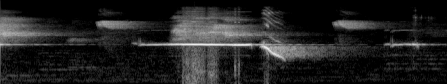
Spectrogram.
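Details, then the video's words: Lure sound of the sirtu bird for trapping: hissy high chirps, then one long level whistle that drops into a falling slur, followed by softer chirps and a faint restart of the whistle. "Pancingan suara pikat burung sirtu"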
